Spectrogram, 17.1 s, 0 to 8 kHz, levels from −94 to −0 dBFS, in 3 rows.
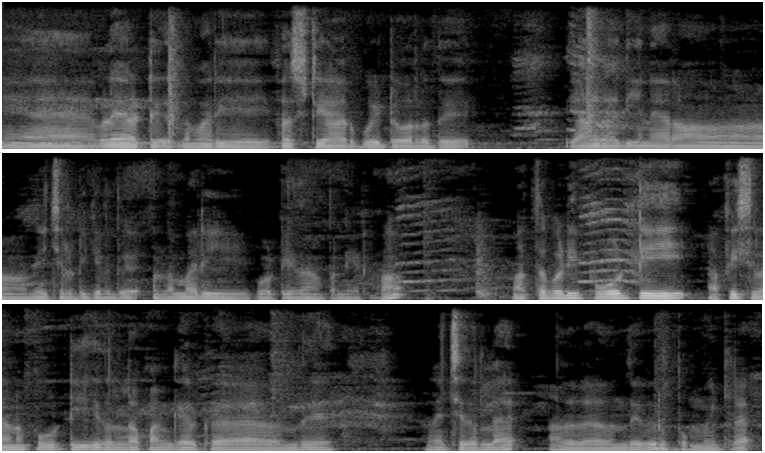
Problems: background sounds at intervals, background conversations at intervals, low volume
